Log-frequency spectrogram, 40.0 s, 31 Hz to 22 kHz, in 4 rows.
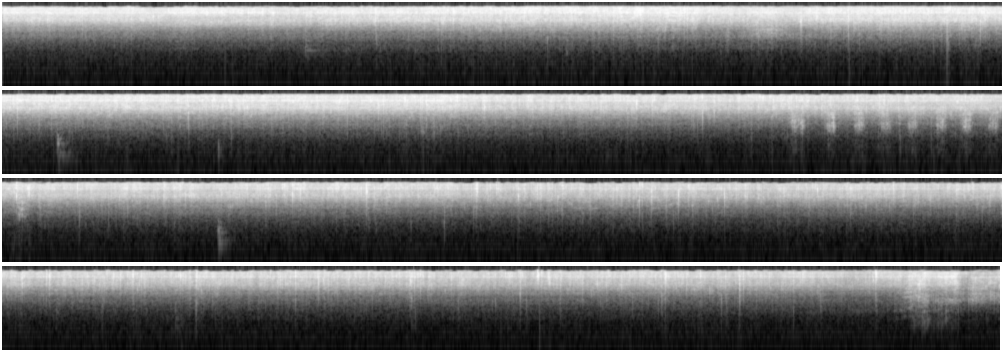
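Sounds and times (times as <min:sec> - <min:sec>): steak sizzling on a griddle: 0:00.0 - 0:39.9
quick ticks: 0:17.9 - 0:20.3.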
